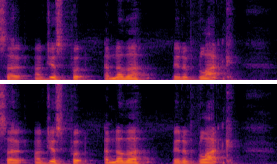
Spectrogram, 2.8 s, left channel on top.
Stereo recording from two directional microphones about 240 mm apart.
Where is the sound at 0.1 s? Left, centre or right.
Right.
